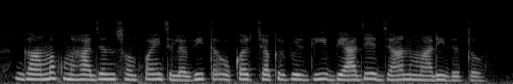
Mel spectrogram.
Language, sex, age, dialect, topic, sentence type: Maithili, female, 18-24, Bajjika, banking, statement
